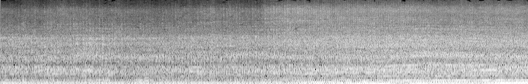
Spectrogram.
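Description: Tractor's diesel engine labouring as it pulls a trolley heavily loaded with logs. About three seconds in it revs up and grows louder, then holds at the higher pitch under load.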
